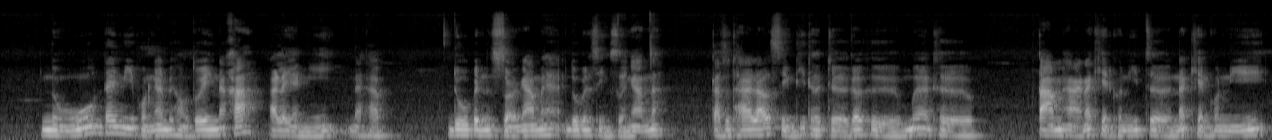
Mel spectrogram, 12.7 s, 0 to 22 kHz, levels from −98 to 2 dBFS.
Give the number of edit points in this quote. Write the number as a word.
one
